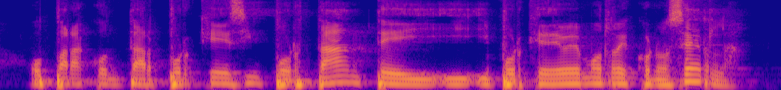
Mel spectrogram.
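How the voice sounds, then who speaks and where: At a fairly quick pace, a man talks with a fairly high pitch, ordinary pitch variation, a dark, mellow tone and a somewhat breathy quality. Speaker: historian, event moderator. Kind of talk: public talk at museum event. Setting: museum event with audience.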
